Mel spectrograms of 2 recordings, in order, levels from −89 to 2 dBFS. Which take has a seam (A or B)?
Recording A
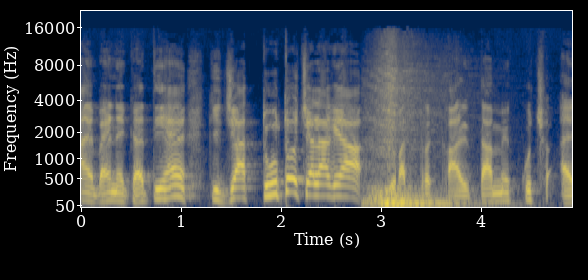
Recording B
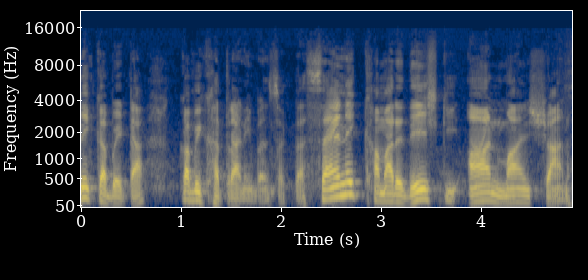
A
